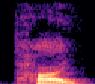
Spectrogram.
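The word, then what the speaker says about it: thigh: जी एच, किसी word के अंत में जी एच या जी एच टी हो तो जी एच साइलेंट होता है। एग्जाम्पल देखिए, हाई ऊंचा, थाई रान को बोलते हैं।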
